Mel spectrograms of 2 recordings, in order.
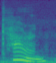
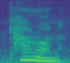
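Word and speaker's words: Charon: It's just as you described it, only your pronunciation is a little off. The name you heard wasn't Karen. It was C H A R O N. That's what I thought. Karon, the fairyman of the dead.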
